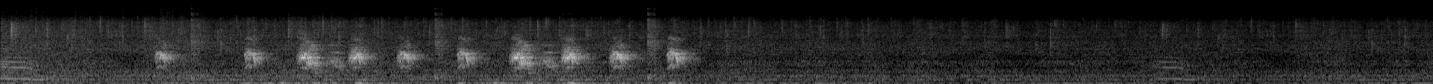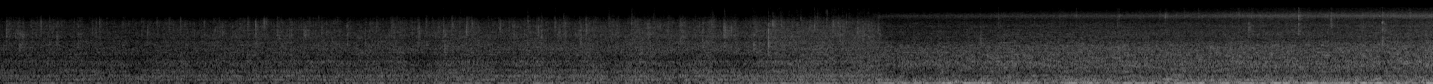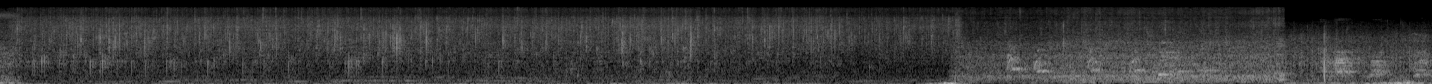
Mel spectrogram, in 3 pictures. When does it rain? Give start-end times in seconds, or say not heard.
0.0-42.9.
